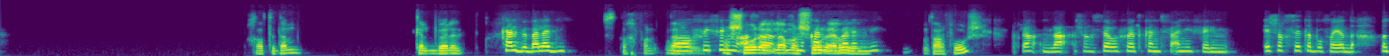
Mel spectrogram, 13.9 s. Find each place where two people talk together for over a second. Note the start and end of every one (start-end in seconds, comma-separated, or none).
6.7-8.6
